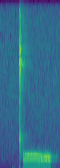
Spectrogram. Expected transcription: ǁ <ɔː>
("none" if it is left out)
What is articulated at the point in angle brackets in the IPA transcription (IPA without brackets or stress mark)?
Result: ɔː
